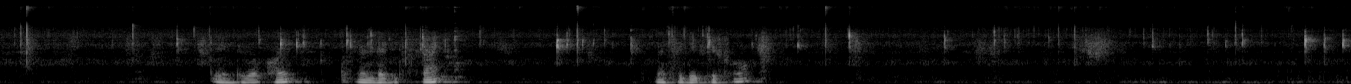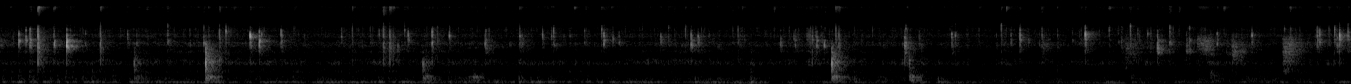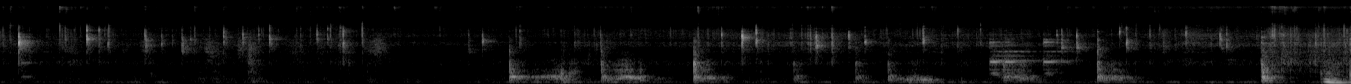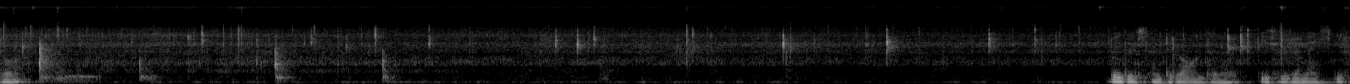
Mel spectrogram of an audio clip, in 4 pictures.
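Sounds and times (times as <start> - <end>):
fritter frying in hot oil: 0.0 - 54.0
spatula scraping in pan: 10.7 - 11.3, 24.7 - 26.6, 28.8 - 31.0, 32.1 - 39.0, 39.6 - 43.6.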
